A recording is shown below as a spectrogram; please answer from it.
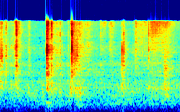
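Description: A sheet of origami paper being folded and pressed by fingers: a few faint, sharp paper clicks and crinkles at irregular moments.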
